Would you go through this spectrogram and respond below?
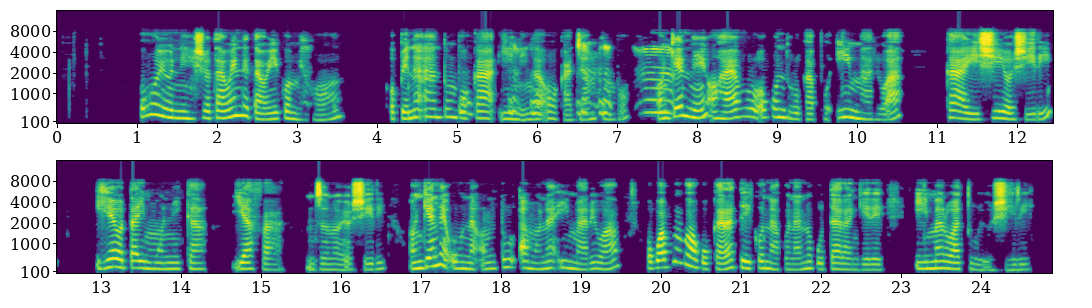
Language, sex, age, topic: Oshiwambo, male, 18-24, finance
